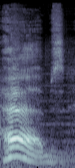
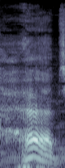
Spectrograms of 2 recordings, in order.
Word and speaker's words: herbs: The very first thing she does does is criticize my pronunciation and says, "It's herbs. There's an H in it. It's herbs.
